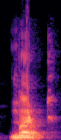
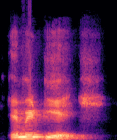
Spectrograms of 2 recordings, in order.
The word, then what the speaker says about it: Math: Now this Mat, M-A-T-H. I have heard Tamilians pronouncing it as math, because H is there.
